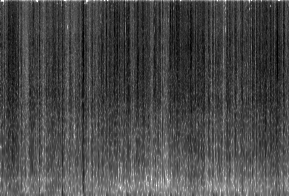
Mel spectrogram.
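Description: A large, hollow, loosely balled-up sheet of light grey-brown crumpled paper is held in both hands and squeezed and crinkled with the fingertips and long nails. It makes a dense, continuous, bright crackling with a few sharper snaps standing out and almost no low end.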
